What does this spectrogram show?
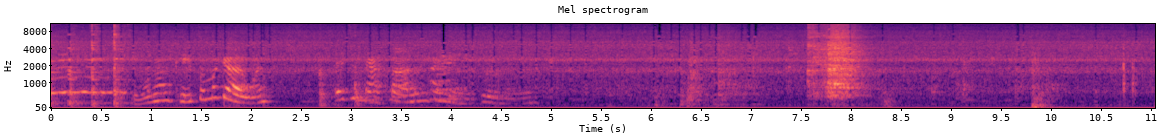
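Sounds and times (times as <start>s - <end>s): meat sizzling in hot oil: 0.0s - 11.0s
pots and pans clattering: 6.3s - 8.5s.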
